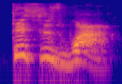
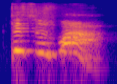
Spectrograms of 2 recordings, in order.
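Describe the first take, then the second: First: Said in the usual way. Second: Emphatic. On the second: Shown as a demonstration.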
